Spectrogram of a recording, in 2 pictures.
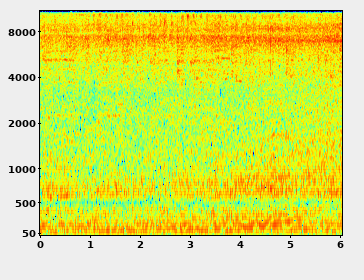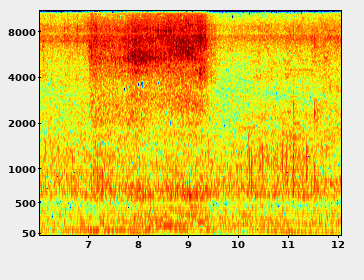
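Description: Classic cars driving slowly past with their engines running. A hiss starts about seven seconds in and stops after about two seconds.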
